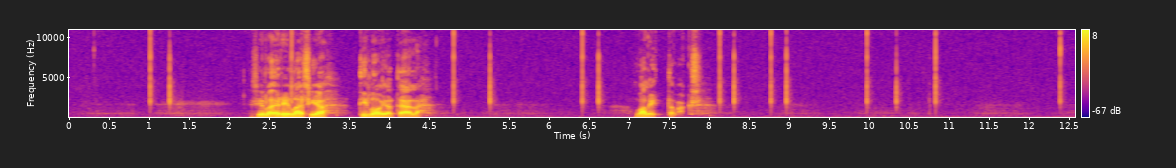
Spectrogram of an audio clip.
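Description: A small plastic battery box clicks as it is handled.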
